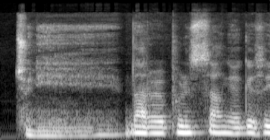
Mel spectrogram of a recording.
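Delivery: low, soft, composed prayer; 조용한 기도. Shown as a demonstration. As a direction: murmur it far too calmly for an emergency. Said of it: "이렇게 했을까요?". (낮고 차분하게 읊조리는 기도)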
